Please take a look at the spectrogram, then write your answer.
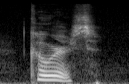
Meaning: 1. To restrain by force, especially by law or authority; to repress; to curb 2. To use force, threat, fraud, or intimidation in an attempt to compel one to act against their will
- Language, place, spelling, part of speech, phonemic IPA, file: English, California, coerce, verb, /koʊˈɝs/, En-us-coerce.ogg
